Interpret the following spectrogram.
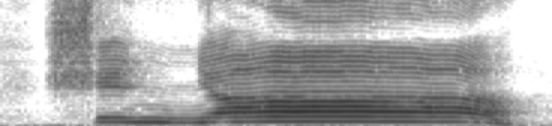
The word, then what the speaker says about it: щеня: наші звуки Ще ня куди наголос поставимо в слові щеня на е чи на А давайте ще раз силою голосу в прямому той склад який під наголосом а той що ні тихіше щеня щеня я почула як закричав голосом своїм звук а і паличкою ударили Ось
